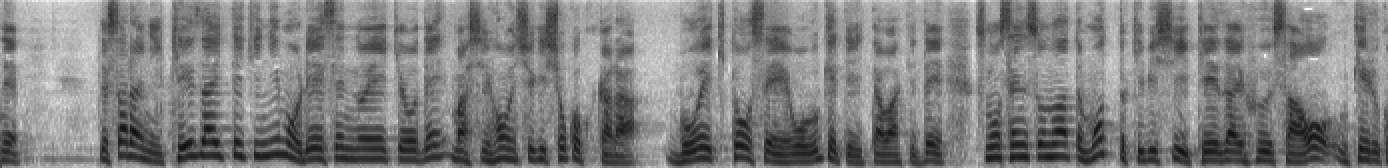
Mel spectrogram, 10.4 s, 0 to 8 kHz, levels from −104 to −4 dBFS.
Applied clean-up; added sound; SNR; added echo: none; none; none; none.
